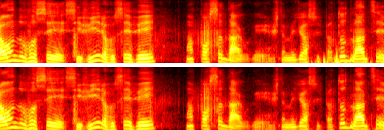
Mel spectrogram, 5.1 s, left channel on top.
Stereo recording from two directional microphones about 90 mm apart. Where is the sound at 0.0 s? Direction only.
20° right (ahead or behind); by 2.0 s 10° left (ahead or behind).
